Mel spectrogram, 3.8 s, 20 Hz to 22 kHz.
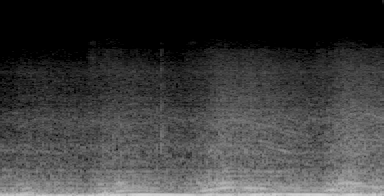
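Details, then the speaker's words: GMC LS V8, with Pro Lube blamed for lifter clatter: smooth low rumble through a couple of free revs, no ticking on top; sounds good now, hoping the lifters stay quiet. "sounds pretty good now yeah hopefully these lifters will not clatter anymore because ls's do not like proloop maybe just shafers we'll stick with that"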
